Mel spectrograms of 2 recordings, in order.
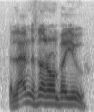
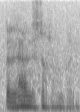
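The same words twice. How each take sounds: First: Louder, annoyed read-out of the game warning; reading the message aloud. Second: Softer, deflated repeat of the warning; resigned mutter. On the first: Gamer reads the error popup to viewers, loud and annoyed. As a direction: announce the error with irritation. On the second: Gamer repeats the error message to himself, quiet and resigned. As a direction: say it again under your breath, giving up. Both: Real, not acted.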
